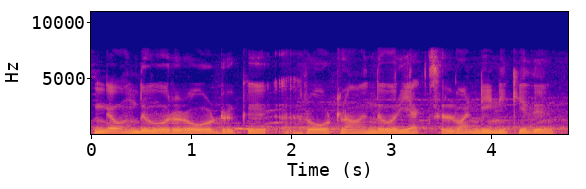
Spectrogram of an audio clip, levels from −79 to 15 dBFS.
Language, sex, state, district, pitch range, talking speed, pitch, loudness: Tamil, male, Tamil Nadu, Namakkal, 105-115 Hz, 115 wpm, 105 Hz, -14 LUFS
